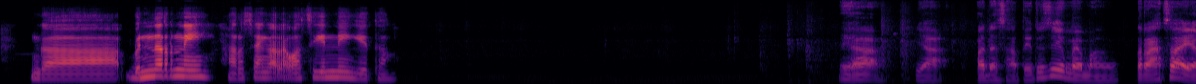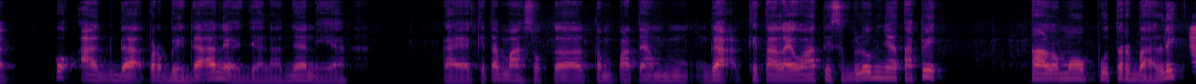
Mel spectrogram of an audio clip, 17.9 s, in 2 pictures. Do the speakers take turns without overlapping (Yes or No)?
Yes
